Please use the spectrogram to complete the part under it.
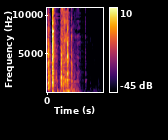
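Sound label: shotgun reload empty fast mag out; reloads; iw8; romeo870; gmod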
